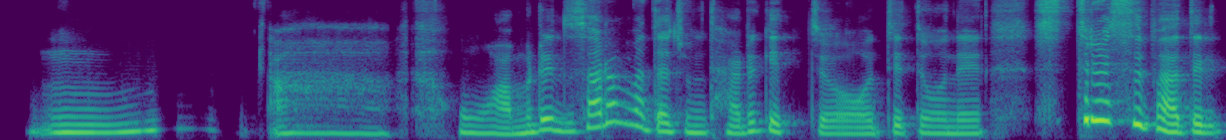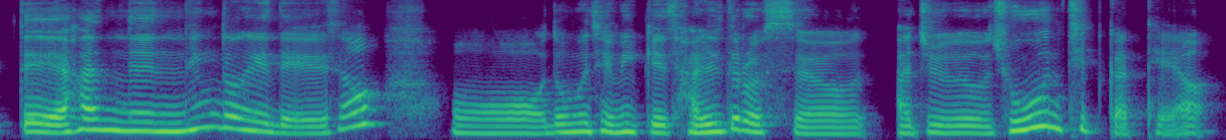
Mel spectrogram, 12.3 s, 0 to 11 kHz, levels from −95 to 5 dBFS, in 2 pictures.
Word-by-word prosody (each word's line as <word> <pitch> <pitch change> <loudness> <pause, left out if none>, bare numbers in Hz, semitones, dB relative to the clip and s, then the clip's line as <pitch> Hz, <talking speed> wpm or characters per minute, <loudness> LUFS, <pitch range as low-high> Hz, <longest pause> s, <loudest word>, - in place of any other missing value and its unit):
음. 185 +3 -2 0.5
아 160 -2 -9 0.3
어 170 -3 -5
아무래도 185 +10 0
사람마다 310 - 0
좀 185 -3 -4
다르겠죠. 170 -4 -4
어쨌든 170 +3 -6
오늘 160 0 -5
스트레스 460 -5 +4
받을 190 -5 +1
때 195 -2 +4
하는 220 -1 +4
행동에 265 -6 +1
대해서 175 - -2 0.3
어 165 -2 -3
너무 195 +2 +2
재밌게 195 -2 +1
잘 185 +2 +3
들었어요. 165 -9 -1
아주 170 0 -2
좋은 275 - +4
팁 - - -6
같아요. - - -7
185 Hz, 270 characters per minute, -24 LUFS, 165-220 Hz, 0.5 s, 스트레스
